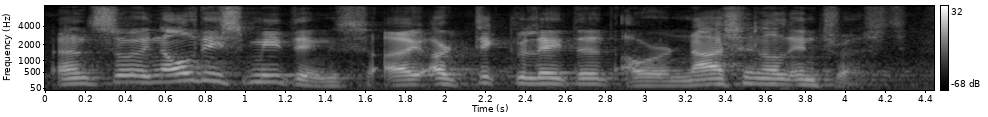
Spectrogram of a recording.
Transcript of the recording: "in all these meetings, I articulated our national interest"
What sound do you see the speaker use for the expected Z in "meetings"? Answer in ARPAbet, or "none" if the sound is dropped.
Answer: S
